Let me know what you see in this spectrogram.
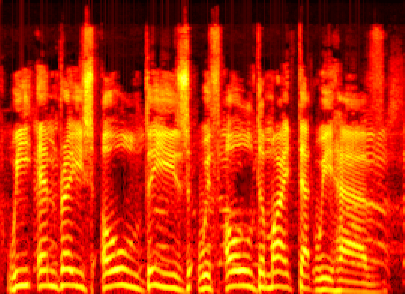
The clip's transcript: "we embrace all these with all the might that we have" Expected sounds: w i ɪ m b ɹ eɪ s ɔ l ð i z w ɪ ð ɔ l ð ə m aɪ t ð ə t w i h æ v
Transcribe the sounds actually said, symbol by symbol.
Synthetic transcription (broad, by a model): w i ɪ m b ɹ eɪ s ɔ l ð i z w ɪ ð ɔ l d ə m aɪ t ð ə t w i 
